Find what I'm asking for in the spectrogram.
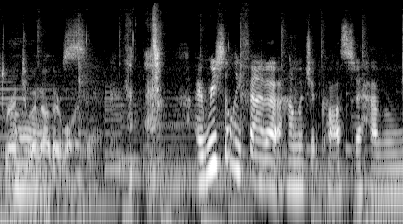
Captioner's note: snickers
